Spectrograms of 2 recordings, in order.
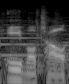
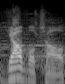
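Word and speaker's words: Yveltal: Pokémon will be yal I know it's actually pronounced evil tall but I'm saying yal because that's how mjtv says it all right route one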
